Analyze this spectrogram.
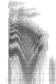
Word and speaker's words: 高: 高 okay, just like K-A-U.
